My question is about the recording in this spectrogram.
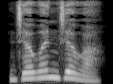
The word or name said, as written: ಜೀವಂಜೀವ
